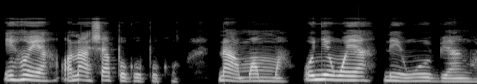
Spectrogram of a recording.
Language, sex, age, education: Igbo, female, 46-60, tertiary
